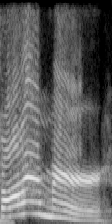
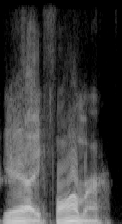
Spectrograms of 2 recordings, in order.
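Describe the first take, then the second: First: Farmer with a long open ar, said high and loud; clear farmer. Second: Mississippi farmer, slow and easy; Mississippi accent. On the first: Shown as a demonstration. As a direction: farmer stressed, the r clearly sounded. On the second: Real, not acted. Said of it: "That's my Mississippi accent there".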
